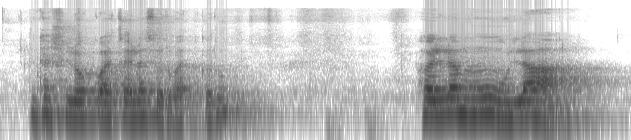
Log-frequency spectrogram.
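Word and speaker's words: फलमूलाशिनौ: श्लोक वाचायला सुरुवात करू फलमला मुला दीर्घ हे आहे दीर्घ उच्चारण आहे फलमला शी रसवाय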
